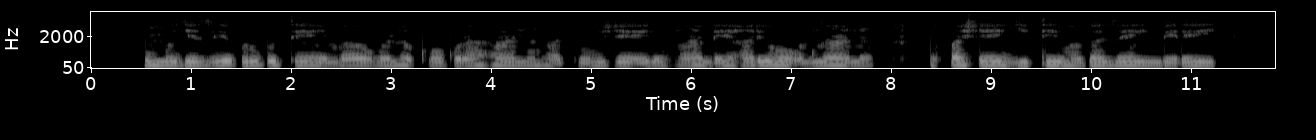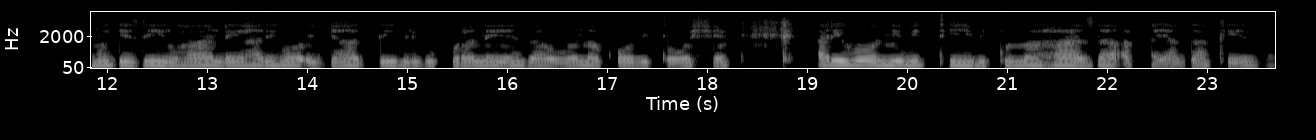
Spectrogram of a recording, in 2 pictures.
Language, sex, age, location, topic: Kinyarwanda, female, 50+, Musanze, agriculture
